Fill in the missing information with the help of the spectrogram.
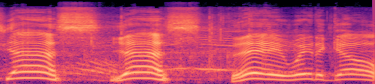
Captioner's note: cheering, applause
